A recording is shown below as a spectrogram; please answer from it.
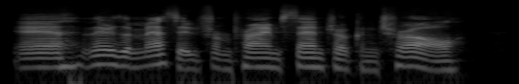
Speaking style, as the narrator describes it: Billy yelled to the general

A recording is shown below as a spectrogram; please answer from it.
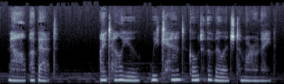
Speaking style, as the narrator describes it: answered Antone

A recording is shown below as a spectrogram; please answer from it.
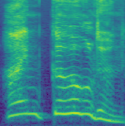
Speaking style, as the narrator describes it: he cried

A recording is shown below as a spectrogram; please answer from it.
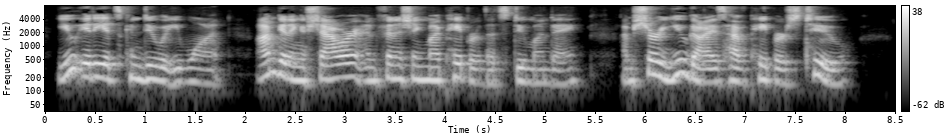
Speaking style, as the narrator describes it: Liam flatly stated

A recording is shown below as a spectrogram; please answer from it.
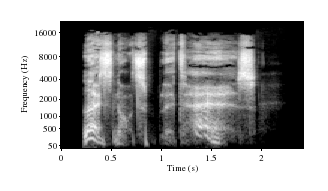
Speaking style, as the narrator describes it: the veteran wheezed

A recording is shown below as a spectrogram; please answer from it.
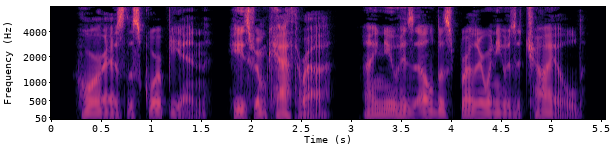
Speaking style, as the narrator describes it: Chesner said

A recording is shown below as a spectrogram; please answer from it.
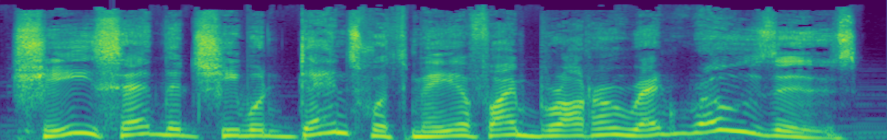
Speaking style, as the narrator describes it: cried the young student

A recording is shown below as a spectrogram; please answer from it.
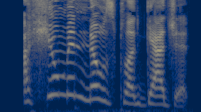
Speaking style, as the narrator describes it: the mermaid exclaimed

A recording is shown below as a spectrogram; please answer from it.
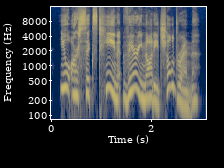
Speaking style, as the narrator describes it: exclaimed the old woman

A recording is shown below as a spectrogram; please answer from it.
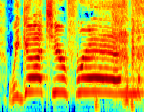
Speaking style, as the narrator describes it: Alan Tudyk hollering at the top of his lungs

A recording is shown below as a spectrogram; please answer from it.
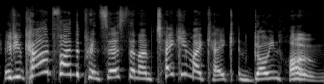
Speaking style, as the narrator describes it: yelled Nanny Piggins

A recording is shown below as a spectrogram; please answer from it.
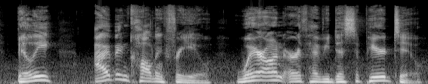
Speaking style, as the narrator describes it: she exclaimed

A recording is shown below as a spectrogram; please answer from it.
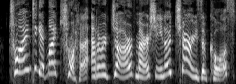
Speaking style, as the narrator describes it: she snapped

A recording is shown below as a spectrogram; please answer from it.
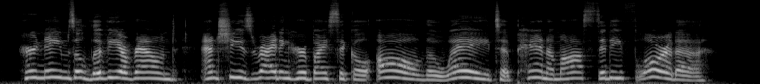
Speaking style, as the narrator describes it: Finally, he shouted

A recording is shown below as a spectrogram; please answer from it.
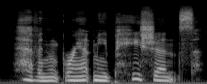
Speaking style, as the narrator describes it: she said under her breath

